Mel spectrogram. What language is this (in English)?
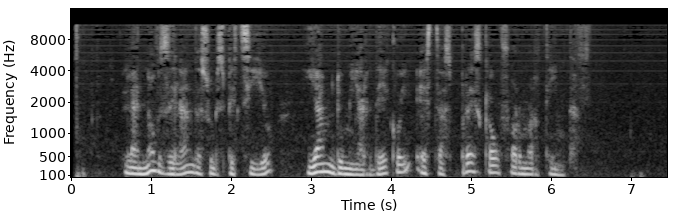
Esperanto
